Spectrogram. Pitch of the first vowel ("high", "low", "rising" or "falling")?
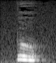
low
